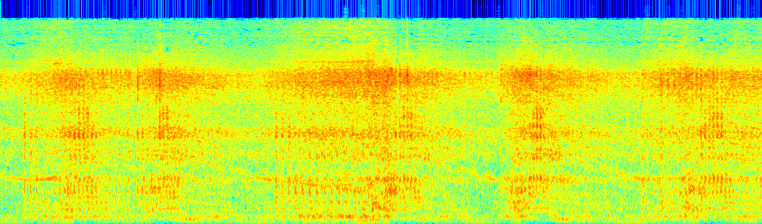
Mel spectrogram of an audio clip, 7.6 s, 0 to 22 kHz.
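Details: Hyundai Terracan G6CU 3.5 engine: sharp repeating knock through idle, growing louder and quicker with each throttle blip, coming from inside the engine; engine knock.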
